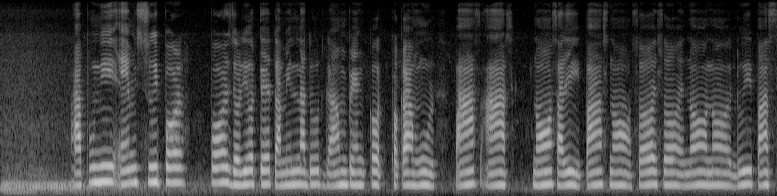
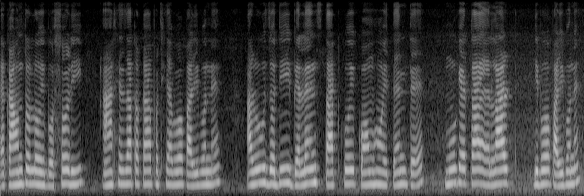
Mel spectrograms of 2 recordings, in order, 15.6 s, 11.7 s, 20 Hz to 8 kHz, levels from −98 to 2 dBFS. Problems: none marked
